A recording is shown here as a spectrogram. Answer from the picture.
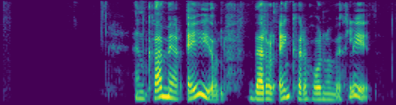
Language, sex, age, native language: Icelandic, female, 40-49, Russian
